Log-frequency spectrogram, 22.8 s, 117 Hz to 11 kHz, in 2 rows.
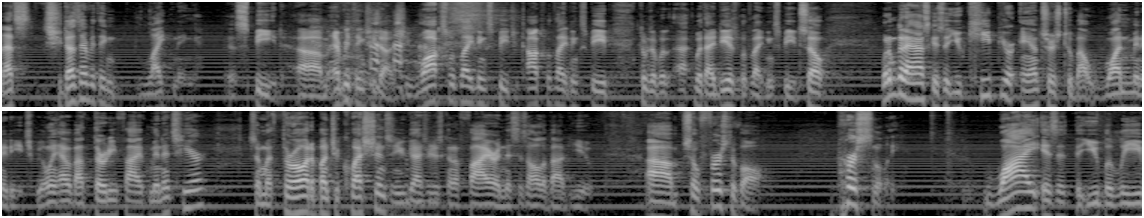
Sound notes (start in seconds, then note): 3.0 laughter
